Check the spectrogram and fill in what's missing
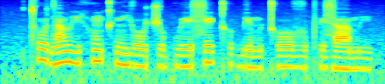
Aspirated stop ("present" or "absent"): present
